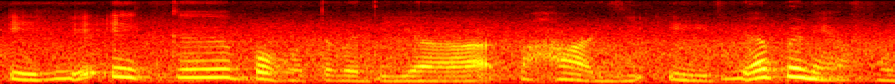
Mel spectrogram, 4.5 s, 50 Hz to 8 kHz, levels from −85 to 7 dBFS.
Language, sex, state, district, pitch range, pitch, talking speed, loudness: Punjabi, female, Punjab, Kapurthala, 180-285 Hz, 225 Hz, 105 wpm, -17 LUFS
